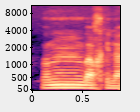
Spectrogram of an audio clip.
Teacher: تنوین و نون ساکن کے بعد با آئے تو نون کو میم سے بدل کر غنہ اور اخفا کے ساتھ پڑھیں گے، اس کو اقلاب کہتے ہیں۔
